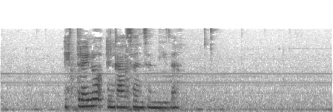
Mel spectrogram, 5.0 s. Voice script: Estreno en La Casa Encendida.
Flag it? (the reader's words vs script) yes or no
yes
